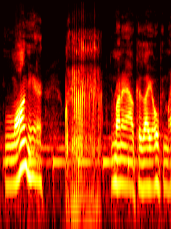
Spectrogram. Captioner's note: imitating footsteps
